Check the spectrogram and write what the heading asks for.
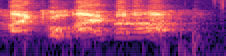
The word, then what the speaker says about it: Michael Ivanov: Is it pronounced Michael Ivanov?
